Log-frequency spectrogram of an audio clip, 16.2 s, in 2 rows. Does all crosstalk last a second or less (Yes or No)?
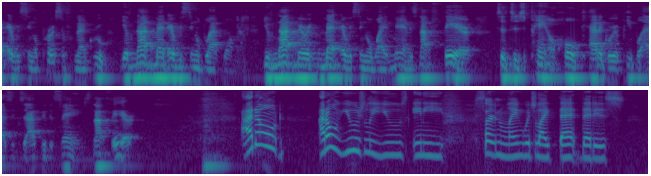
Yes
